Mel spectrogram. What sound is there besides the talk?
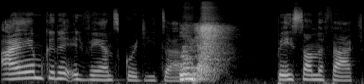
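sneeze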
